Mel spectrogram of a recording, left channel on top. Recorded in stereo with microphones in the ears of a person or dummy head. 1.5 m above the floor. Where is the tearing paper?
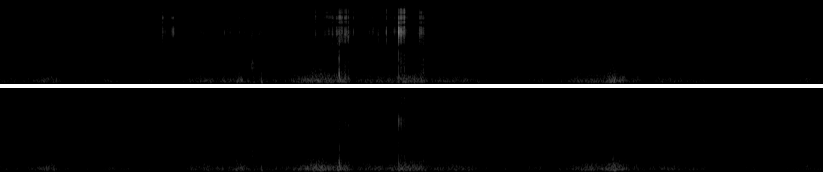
65° left (ahead or behind).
